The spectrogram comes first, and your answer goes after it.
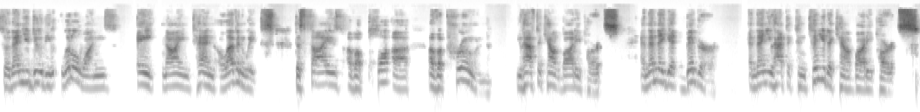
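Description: With a plain, everyday voice and an American accent, a man speaks fairly slowly at a fairly high pitch, his intonation lively and the sound dry and close with no echo. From New Jersey. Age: 60s. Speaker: doctor. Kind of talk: interview testimony.

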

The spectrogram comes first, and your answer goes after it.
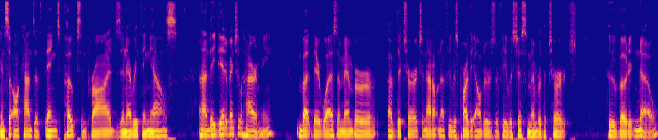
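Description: A man's fairly low-pitched voice with an American accent, monotone, flat intonation, a moderate pace, and a very clean recording over a silent background. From Richmond, Virginia. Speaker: insurance agency owner, lay preacher. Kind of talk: casual chat.

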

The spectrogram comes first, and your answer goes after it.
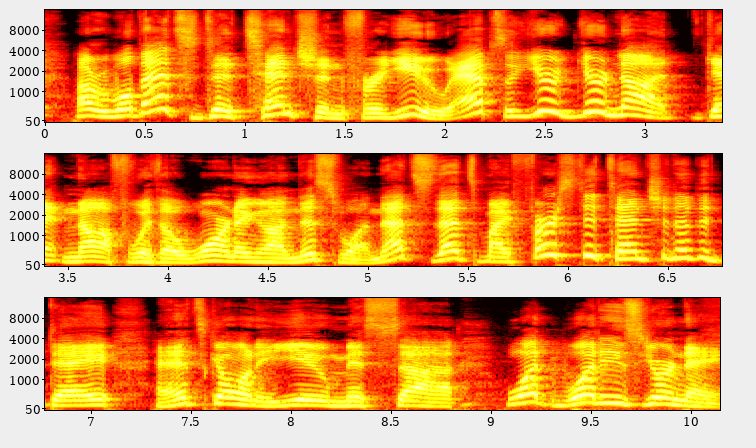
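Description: A man puts on a gruff, high-pitched character voice with very wide pitch swings, mumbling at a moderate pace. The recording is very clean, with a silent background. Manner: mumbling, gruff.

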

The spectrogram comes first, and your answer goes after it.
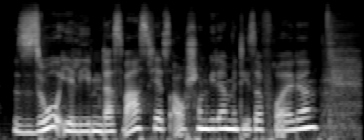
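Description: A woman speaks with lively intonation and an enthusiastic tone. The recording is very clean, with a silent background. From Franconia, Germany. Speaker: travel journalist and podcast host. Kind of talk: scripted travel podcast narration.

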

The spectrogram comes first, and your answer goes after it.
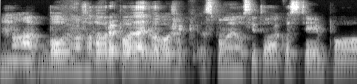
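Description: Speaking at a fairly quick pace, a man with a fairly high pitch keeps his intonation monotone and flat. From southern Slovakia, Rimavská Sobota area. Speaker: podcast host, physiotherapist. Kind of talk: casual interview.

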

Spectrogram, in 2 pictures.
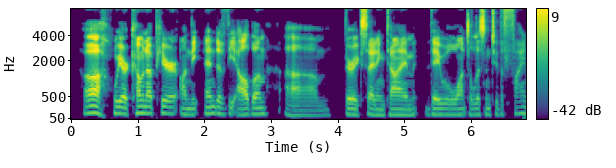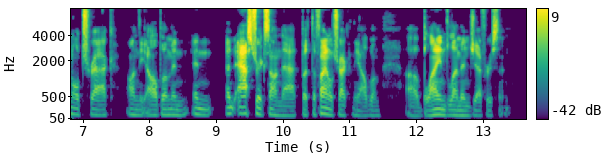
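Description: A man with an American accent speaks at a moderate pace, his pitch fairly low and his intonation fairly even. His tone is bright and sharp, on a very clean recording with a silent background. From US Midwest (Troy, Michigan). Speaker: podcast co-host. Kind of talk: casual chat.

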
